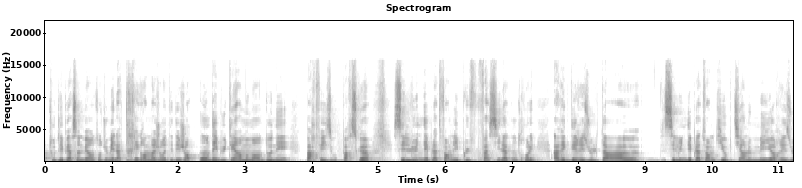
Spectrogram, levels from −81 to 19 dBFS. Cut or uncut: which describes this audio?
uncut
